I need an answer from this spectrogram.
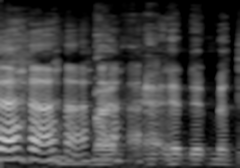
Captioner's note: laughing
